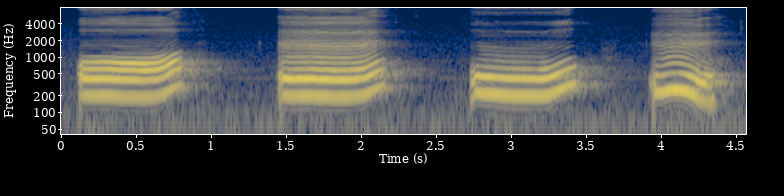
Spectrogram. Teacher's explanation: Мына эриндүү үндүлөрдү айтканыбызда, биздин эриндерибиз өрдөктүн тумшугуна окшошуп айтылат экен.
